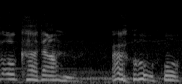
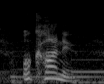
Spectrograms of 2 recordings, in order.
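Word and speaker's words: Ok'hanu: Keito is southwest of Okanahu. I said that wrong. Okanu. Okhanu.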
